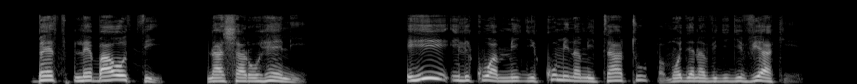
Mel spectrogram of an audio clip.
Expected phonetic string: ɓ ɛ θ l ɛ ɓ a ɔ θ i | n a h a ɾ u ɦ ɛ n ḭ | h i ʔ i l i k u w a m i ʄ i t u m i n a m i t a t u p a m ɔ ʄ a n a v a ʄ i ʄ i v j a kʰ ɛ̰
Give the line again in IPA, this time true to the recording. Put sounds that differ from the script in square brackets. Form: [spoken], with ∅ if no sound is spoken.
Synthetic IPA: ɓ ɛ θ l ɛ ɓ a ɔ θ i | n a [ʃ] a ɾ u ɦ ɛ n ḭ | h i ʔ i l i k u w a m i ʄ i [k] u m i n a m i t a t u p a m ɔ ʄ a n a v [i] ʄ i ʄ i v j a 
